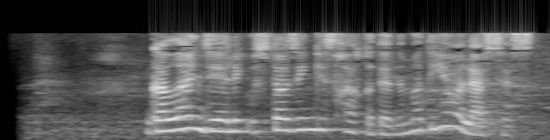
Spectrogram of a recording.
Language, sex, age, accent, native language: Uzbek, female, 35+, Toshkent shahri, Uzbek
